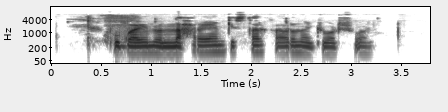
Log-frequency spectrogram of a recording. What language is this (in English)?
Pashto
